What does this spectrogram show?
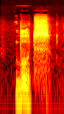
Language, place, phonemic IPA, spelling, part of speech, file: Occitan, Béarn, /ˈbut͡s/, votz, noun, LL-Q14185 (oci)-votz.wav
- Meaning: voice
